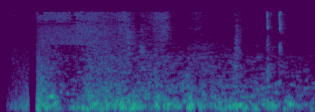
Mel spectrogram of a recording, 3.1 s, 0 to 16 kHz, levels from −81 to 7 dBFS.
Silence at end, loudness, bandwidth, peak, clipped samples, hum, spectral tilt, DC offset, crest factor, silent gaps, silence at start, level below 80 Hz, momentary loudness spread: 0 s; -39 LUFS; 11.5 kHz; -22 dBFS; under 0.1%; none; -6 dB/octave; under 0.1%; 16 dB; none; 0.1 s; -48 dBFS; 4 LU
